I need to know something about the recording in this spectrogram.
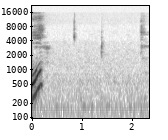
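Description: A spoken word ends, then near silence with two faint computer mouse clicks about half a second apart.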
